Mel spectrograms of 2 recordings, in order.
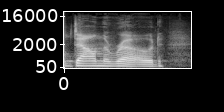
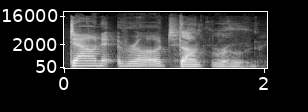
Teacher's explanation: particularly in that part of the world in yorkshire they often drop the word the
